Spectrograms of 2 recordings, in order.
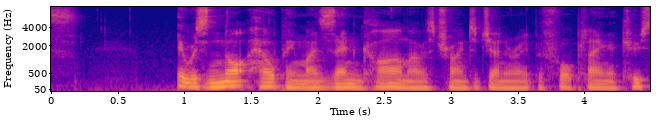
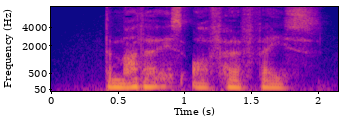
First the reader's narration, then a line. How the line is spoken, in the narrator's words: whispered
